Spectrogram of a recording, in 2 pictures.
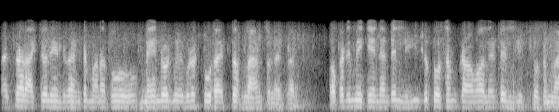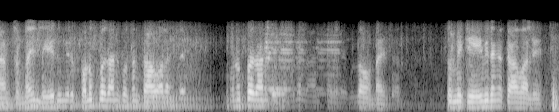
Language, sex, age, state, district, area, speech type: Telugu, male, 30-45, Telangana, Karimnagar, rural, conversation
